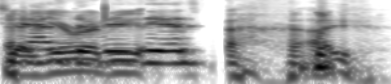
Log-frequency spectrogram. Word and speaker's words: Yair Rodriguez: Yair Rodriguez. It was almost as close as Chael Yair. Yeah. You know what? So it's Yair Rodriguez.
